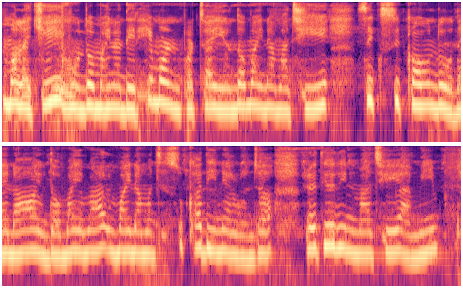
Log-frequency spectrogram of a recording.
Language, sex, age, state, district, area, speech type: Nepali, female, 18-30, West Bengal, Kalimpong, rural, spontaneous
